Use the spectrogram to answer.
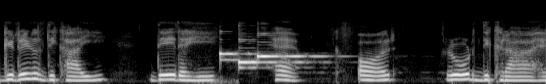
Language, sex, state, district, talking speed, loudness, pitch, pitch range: Hindi, male, Himachal Pradesh, Shimla, 110 wpm, -12 LUFS, 215 Hz, 195-250 Hz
